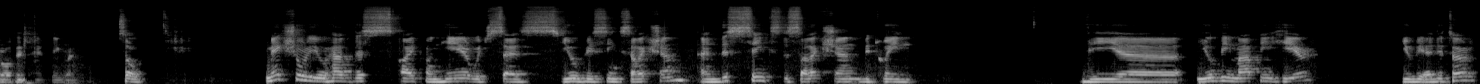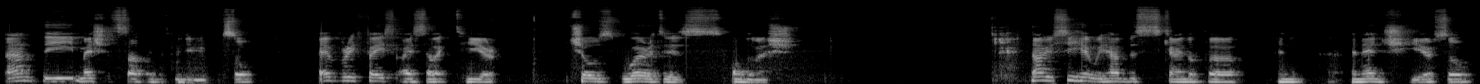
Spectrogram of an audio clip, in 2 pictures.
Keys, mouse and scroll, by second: 6.5 click, 8.5 click, 9.5 click, 12.5 middle click, 14.2 click, 15.3 middle click, 18.5 click, 19.1 click, 19.6 click, 20.4 middle click, 21.8 middle click, 24.7 middle click, 25.9 scroll down 2, 26.7-27.0 scroll down 2, 27.8 scroll down 2, 27.9-29.2 middle drag.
